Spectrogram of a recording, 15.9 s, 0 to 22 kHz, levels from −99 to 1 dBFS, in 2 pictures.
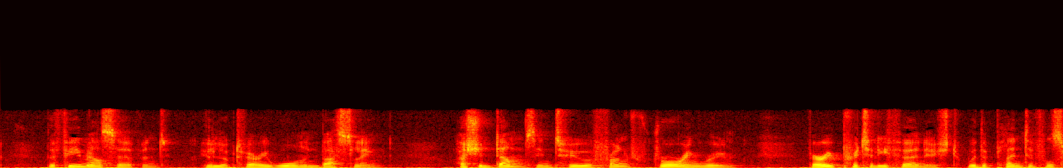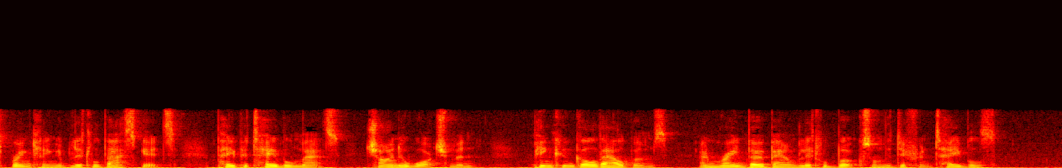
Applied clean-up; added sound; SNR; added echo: none; none; none; none.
